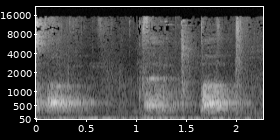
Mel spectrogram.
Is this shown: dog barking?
yes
